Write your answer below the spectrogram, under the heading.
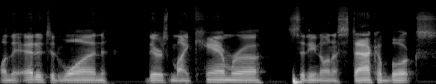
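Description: In a very clean recording with a silent background, a man with a fairly low pitch speaks in a flat monotone. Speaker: YouTuber and author. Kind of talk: casual chat. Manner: relaxed, natural.

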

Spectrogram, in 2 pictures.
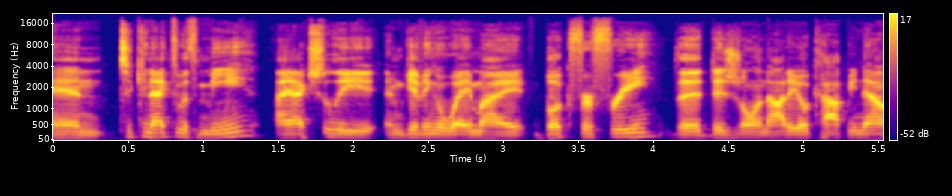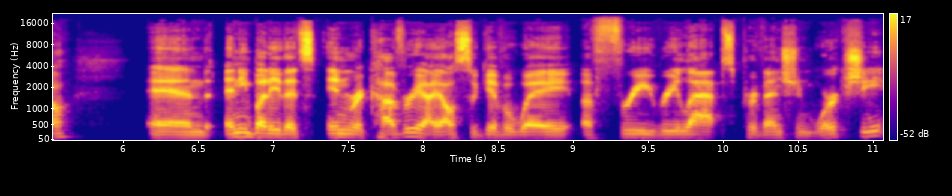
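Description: This is an ordinary speaking voice, a man with a fairly low pitch talking at a fairly quick pace with fairly even intonation, recorded very cleanly against a silent background with a dry, close sound and no echo. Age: 30s. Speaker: author in addiction recovery. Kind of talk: testimony. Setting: studio.

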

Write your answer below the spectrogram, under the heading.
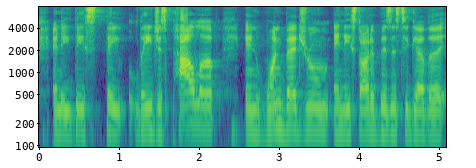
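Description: In a New York accent, a woman speaks at a fairly quick pace in a very deep, low pitch, on a very clean recording with a silent background. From Queens, New York. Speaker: entrepreneur. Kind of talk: casual chat.

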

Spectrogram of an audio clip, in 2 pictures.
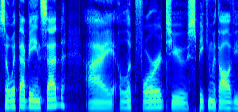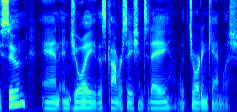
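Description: Using an ordinary speaking voice, a man with a fairly low pitch and ordinary pitch variation talks at a fairly slow pace on a very clean recording with a silent background. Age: 30s. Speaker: podcast host, men's coach. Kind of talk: scripted intro and promo; interview conversation.

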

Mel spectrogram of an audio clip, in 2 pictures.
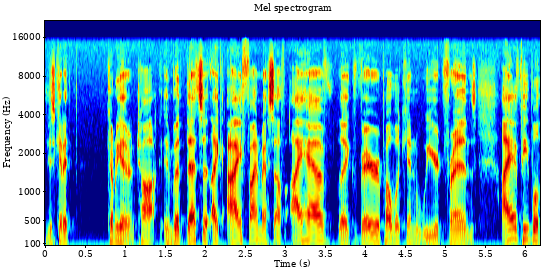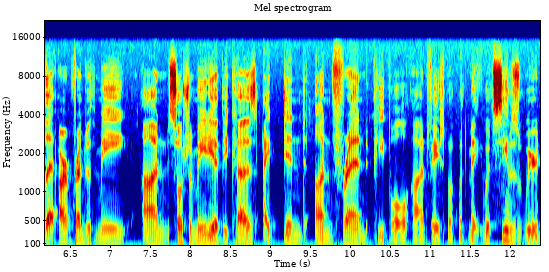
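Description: Fairly quick and with vocal fry, a man talks in an American accent with a bright, sharp tone. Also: medium pitch for a man, ordinary pitch variation. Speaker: radio host. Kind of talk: casual chat. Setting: studio.

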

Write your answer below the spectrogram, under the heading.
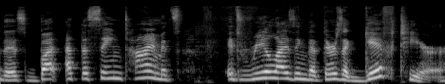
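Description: On a very clean recording with a silent background, a woman talks with a New Jersey accent in a fairly high pitch. Her intonation is lively and her pace moderate. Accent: New Jersey American. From New Jersey, Jersey Shore. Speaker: dancer and choreographer. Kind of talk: casual chat.

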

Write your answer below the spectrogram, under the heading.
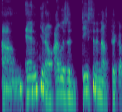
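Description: At a moderate pace, a man with an American accent and an ordinary speaking voice talks with lively intonation. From Virginia (Roanoke). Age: 40s. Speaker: lawyer. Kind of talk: casual chat.

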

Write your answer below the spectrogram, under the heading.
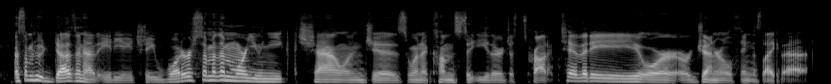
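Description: A man with an American accent and an unremarkable speaking voice talks at a medium pitch and a moderate pace. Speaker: podcast host. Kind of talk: casual interview chat. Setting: remote call.

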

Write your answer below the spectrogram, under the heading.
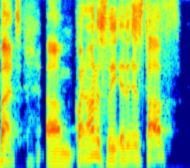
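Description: With a Californian accent, a man speaks at a high pitch on a very clean recording with a silent background. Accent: Californian American English. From Southern California (La Mirada). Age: 60s. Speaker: podcast host, former police officer. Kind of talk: live-streamed solo talk. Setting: live video stream.

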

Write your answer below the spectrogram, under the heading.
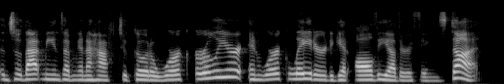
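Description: A woman's unremarkable speaking voice, fairly high in pitch and fairly quick, dry and close with no echo over a quiet background. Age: 40s. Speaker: life coach and author. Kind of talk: interview.

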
